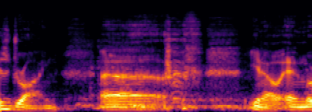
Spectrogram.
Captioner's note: laughter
